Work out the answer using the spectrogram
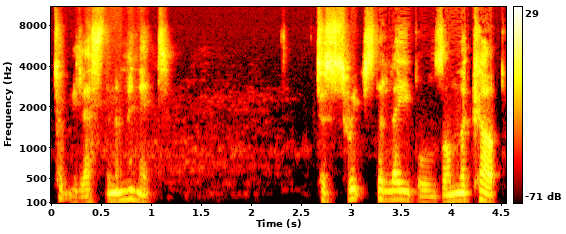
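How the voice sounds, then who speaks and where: A man playing a sly, dry schemer in a measured, deliberate dramatic monologue. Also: mid-range voice, dark tone, husky.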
